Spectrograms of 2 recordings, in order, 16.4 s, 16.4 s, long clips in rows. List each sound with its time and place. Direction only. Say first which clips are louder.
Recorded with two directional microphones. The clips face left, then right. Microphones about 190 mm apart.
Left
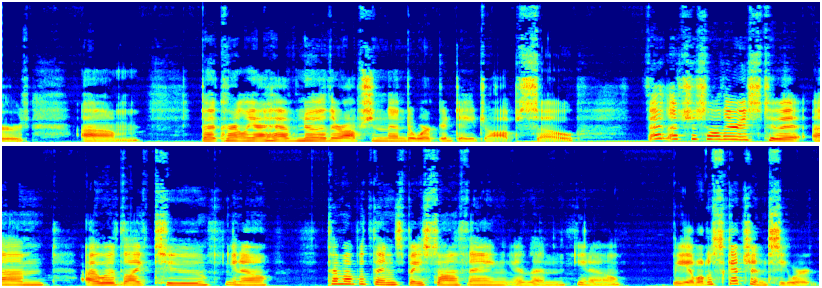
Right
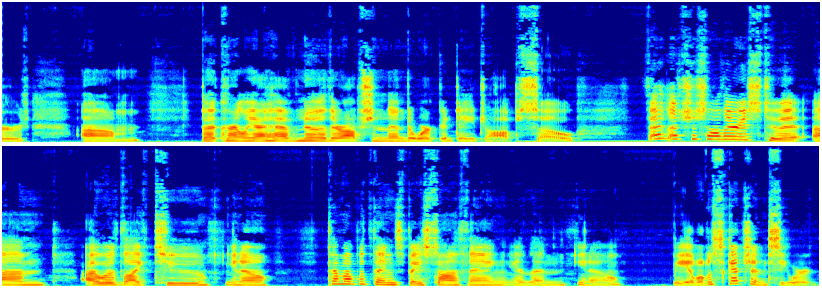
0.0 s speech: left 3 dB; 30° left (ahead or behind)
2.0 s speech: left 1 dB; 15° left (ahead or behind)
14.9 s speech: left 3 dB; 30° left (ahead or behind)
15.5 s speech: left 2 dB; 25° left (ahead or behind)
